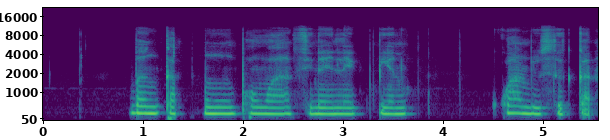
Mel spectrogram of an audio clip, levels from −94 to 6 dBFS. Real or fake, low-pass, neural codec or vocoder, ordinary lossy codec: real; none; none; none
